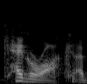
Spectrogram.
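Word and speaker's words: Cegorach: by their god named karok I is how you pronounce his name he is the Laughing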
